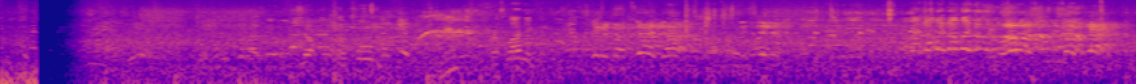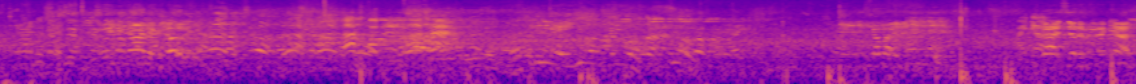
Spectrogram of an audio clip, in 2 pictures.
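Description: Men shout and call out to each other on an outdoor pitch.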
